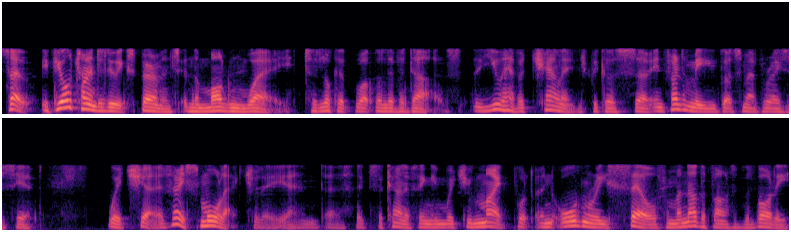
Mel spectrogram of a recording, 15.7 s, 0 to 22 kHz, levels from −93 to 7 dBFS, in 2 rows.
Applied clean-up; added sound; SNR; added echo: neural mask model DeepFilterNet 3.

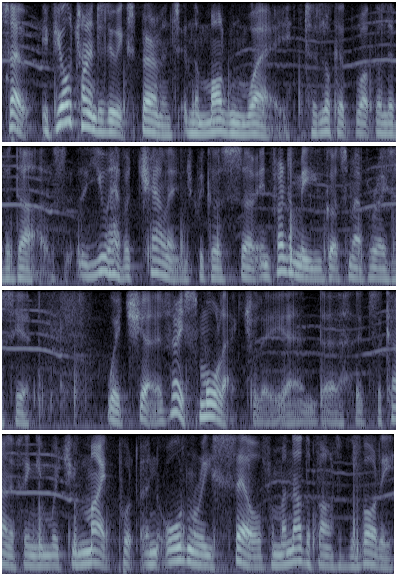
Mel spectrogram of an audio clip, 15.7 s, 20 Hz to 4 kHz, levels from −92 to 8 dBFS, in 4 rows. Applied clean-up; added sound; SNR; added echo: none; Cat + Run; 17 dB; none.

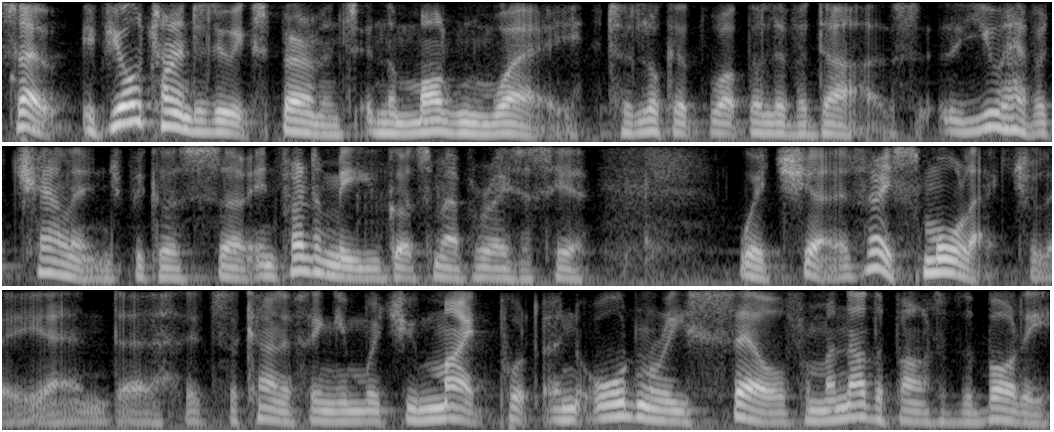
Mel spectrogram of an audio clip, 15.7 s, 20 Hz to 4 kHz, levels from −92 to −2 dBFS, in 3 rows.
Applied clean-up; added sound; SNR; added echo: none; none; none; none.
